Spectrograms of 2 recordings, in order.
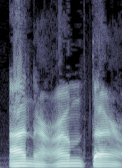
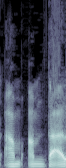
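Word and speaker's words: أنعمت: Kalau yang kayak gini Ain anamta alaihim bukan amamta alaihim anamta alaihim betul boleh asal benar bacanya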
